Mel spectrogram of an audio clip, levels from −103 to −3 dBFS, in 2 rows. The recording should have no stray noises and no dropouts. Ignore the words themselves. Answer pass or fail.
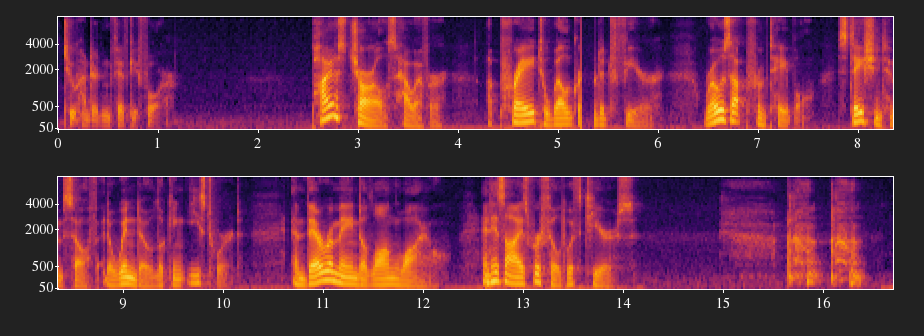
fail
